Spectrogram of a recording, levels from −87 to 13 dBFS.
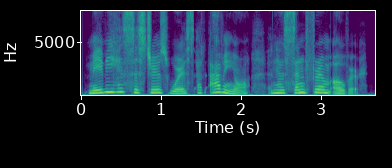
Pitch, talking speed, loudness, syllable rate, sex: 250 Hz, 230 wpm, -15 LUFS, 6.3 syllables/s, female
